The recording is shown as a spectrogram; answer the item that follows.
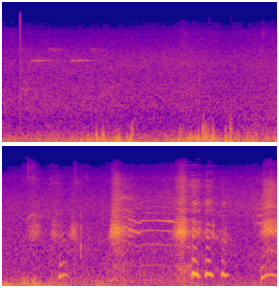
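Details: Stray cat living in a park where several cats gathered as another was petted; after low rumbling noise, a few short harmonic meows arrive in quick succession near the end, including a rising-falling mew.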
